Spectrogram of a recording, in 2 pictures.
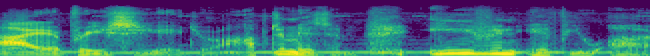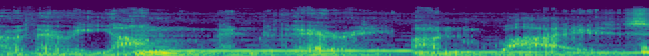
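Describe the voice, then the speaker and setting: Putting on a character voice, a man speaks very slowly at a very deep, low pitch over loud background noise. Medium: read story. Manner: calm, measured, wise.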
